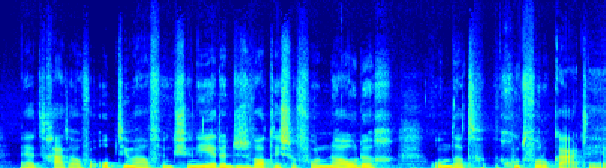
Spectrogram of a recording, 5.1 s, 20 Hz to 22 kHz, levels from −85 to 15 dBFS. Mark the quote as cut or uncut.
uncut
